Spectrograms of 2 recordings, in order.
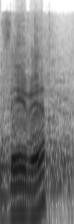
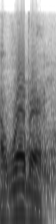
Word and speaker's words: Weber: Sí, fíjese, los alemanes que emigraban a Estados Unidos cambiaban su nombre de Weber a Weber. Es como la web, que es la red de internet. Web en alemán es una red o un tejido, pero la pronunciación en alemán es Weber.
